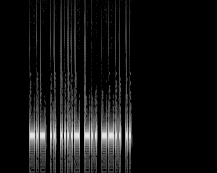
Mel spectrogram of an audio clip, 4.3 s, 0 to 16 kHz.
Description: Morse code, heard as a keyed tone, about 36 wpm, 700 Hz. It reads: KI4DZI
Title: USA Call Signs - 6 Characters - 35wpm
